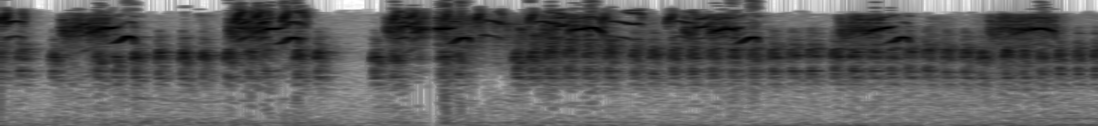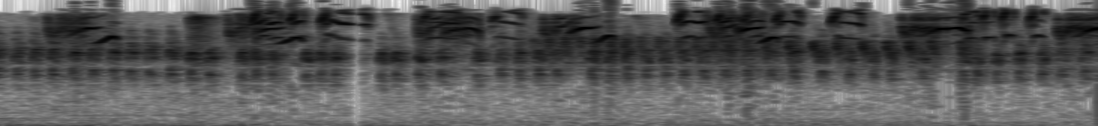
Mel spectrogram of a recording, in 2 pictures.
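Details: Noisy lure recording of sooty-headed bulbuls for trapping small birds, packed with high twittering and bright, clipped whistles in rapid overlapping bursts, a steady crowded chatter throughout.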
